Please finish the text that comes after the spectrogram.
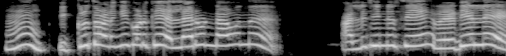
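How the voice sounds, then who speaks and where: A caring schoolteacher, voiced by a performer for a cartoon. Her voice is high and bright with a dry, close sound. She coaxes her pupils gently. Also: brisk, no echo. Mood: coaxing. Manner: caring, coaxing. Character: kindly female schoolteacher on a tour. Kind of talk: cartoon voice acting.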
